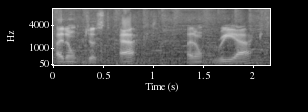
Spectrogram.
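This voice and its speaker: A man in his early thirties answers questions in a casual, conversational way. His voice sits fairly low, and loud music plays behind him. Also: fairly even intonation, measured pace, rough recording. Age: early 30s. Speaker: fitness influencer answering viewer questions.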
